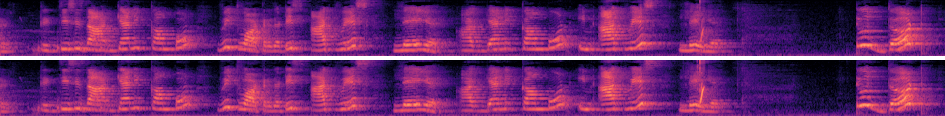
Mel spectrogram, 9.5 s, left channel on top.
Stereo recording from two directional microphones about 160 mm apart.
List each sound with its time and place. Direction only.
0.0 s a woman's voice: 25° left (ahead or behind)
8.5 s a woman's voice: 15° left (ahead or behind)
